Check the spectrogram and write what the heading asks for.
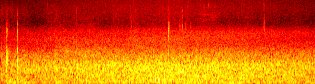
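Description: A steady, broad rush of sea surf heard from in front of a beach just after sunset at dusk, with a low, continuous rumble of road traffic blended underneath and a few faint clicks, no voices.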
